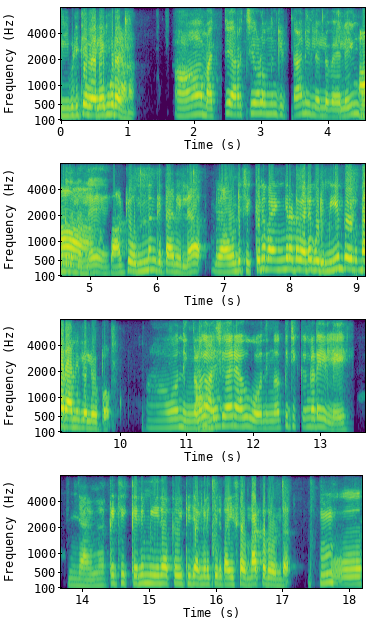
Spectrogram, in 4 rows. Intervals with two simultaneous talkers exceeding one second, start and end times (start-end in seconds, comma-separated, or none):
none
